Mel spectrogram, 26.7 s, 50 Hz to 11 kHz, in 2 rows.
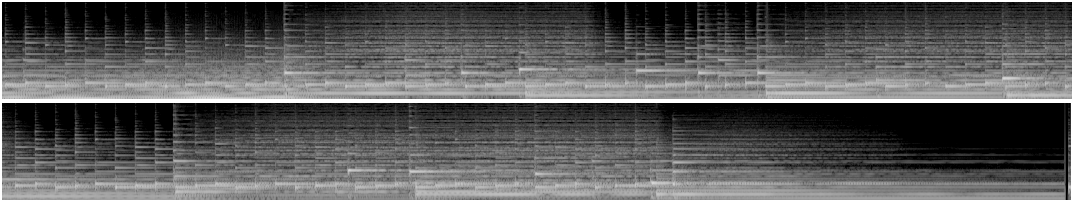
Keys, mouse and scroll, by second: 1.1-1.8 scroll up 1, 1.8 typing, 4.8 double click, 5.2-5.7 typing, 9.2-9.8 typing, 13.2 typing, 13.6 ctrl+t, 16.7 Return, 23.2 ctrl+t.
